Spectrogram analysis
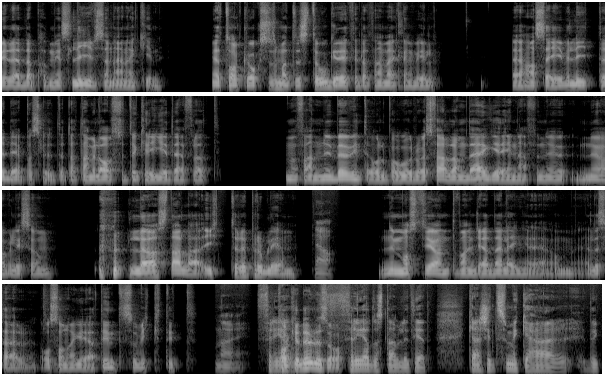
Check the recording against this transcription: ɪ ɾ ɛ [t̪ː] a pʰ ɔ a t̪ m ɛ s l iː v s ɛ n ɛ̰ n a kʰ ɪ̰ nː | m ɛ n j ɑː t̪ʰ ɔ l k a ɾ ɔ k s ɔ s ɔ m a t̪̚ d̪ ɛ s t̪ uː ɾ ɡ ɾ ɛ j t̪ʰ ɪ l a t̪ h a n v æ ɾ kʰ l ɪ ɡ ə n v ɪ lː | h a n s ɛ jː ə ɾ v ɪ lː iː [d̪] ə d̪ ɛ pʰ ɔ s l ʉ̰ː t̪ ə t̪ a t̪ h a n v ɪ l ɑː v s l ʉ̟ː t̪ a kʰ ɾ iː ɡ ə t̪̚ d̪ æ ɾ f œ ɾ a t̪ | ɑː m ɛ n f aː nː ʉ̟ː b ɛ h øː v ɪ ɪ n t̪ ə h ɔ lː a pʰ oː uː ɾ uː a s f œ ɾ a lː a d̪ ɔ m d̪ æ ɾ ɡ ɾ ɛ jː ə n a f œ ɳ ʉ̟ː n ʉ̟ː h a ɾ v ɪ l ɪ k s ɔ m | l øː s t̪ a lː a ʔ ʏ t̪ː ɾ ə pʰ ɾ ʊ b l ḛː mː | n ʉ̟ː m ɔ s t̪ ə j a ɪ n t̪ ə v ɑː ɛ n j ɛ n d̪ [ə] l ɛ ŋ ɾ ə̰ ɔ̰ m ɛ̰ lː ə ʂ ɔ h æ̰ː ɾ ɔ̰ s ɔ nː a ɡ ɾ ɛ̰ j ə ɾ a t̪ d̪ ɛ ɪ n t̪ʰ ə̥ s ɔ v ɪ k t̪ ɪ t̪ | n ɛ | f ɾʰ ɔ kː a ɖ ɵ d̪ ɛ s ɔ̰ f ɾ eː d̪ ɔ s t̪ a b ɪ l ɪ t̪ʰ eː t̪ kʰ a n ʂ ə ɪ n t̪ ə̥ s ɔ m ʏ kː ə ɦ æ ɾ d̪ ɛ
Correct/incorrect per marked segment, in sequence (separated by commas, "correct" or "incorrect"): incorrect, incorrect, incorrect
